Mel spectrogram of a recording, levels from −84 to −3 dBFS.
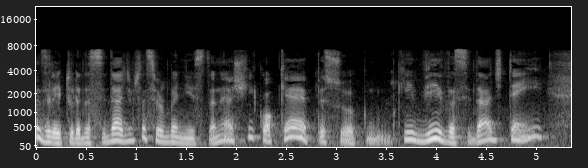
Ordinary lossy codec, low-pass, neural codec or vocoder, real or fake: MP3, 48 kbps; 7.2 kHz; none; real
